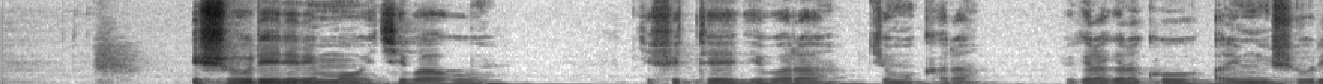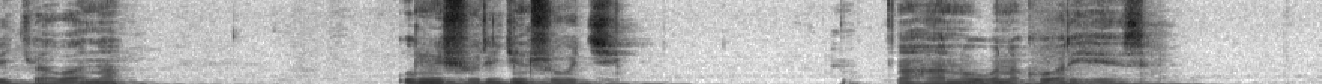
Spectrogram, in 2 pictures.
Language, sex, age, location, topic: Kinyarwanda, male, 18-24, Huye, education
